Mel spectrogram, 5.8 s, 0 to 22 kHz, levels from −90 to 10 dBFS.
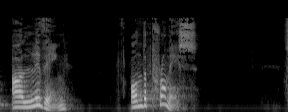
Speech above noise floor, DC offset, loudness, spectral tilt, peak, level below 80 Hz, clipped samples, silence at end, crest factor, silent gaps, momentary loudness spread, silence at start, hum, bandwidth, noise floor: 57 dB; under 0.1%; -24 LUFS; -6 dB/octave; -8 dBFS; -66 dBFS; under 0.1%; 0 s; 20 dB; none; 13 LU; 0 s; none; 11.5 kHz; -81 dBFS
